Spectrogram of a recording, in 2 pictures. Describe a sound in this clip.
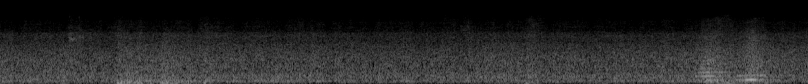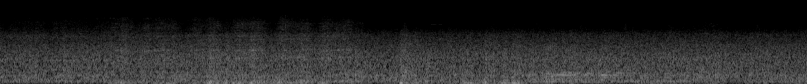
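Paper cards tap softly onto a wooden floor.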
